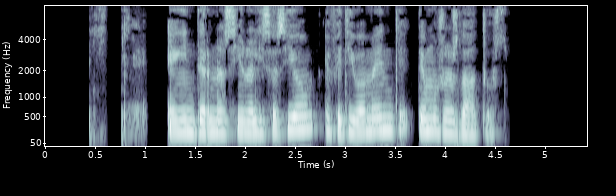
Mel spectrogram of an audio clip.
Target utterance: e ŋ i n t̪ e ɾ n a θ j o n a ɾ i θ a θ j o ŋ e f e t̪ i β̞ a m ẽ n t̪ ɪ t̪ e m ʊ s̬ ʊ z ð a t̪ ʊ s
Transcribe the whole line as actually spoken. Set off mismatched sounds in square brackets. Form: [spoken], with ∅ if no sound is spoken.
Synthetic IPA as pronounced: e ŋ i n t̪ e ɾ n a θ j o n a [l] i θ a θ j o ŋ e f e t̪ i β̞ a m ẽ n t̪ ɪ t̪ e m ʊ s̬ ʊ z ð a t̪ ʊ s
